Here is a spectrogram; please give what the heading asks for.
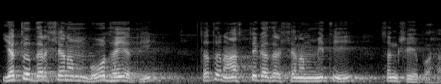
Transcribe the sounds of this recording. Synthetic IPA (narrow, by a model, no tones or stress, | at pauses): jɐt̪ud̪ɐɾʃɐnɐmboːd̪ʱɐjɐt̪i | t̪ɐt̪unaːst̪ikɐd̪ɐɾʃɐnɐmːit̪isɐŋkʂeːpɐ̰ɦɐ̰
